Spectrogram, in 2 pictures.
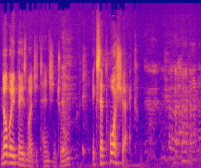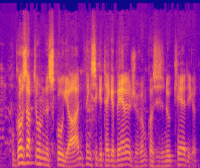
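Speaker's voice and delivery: ordinary talk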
